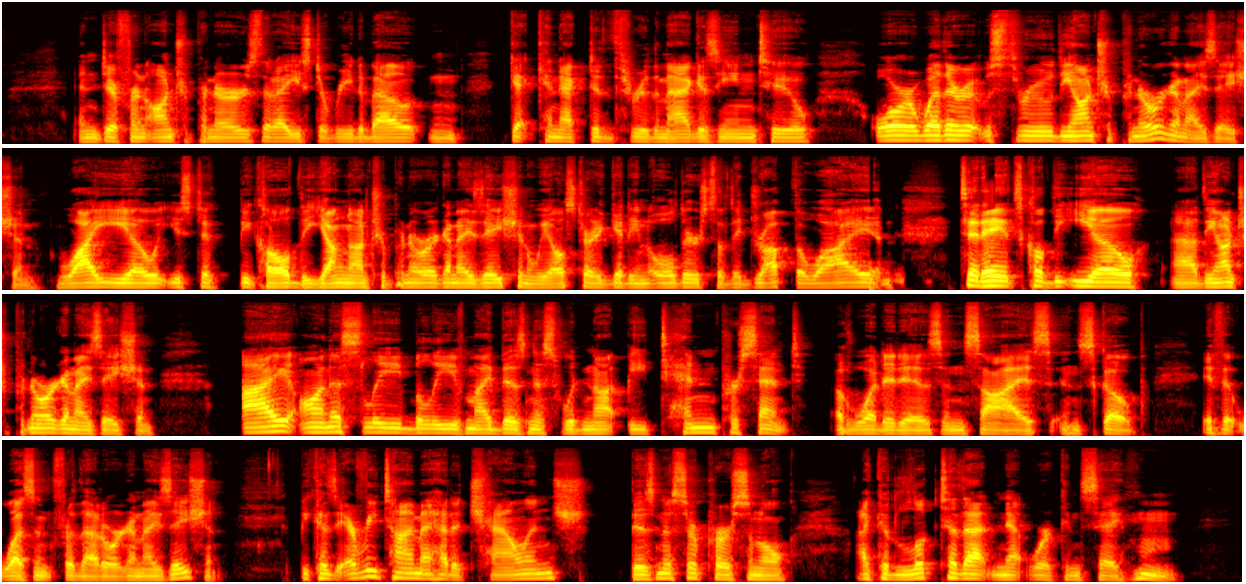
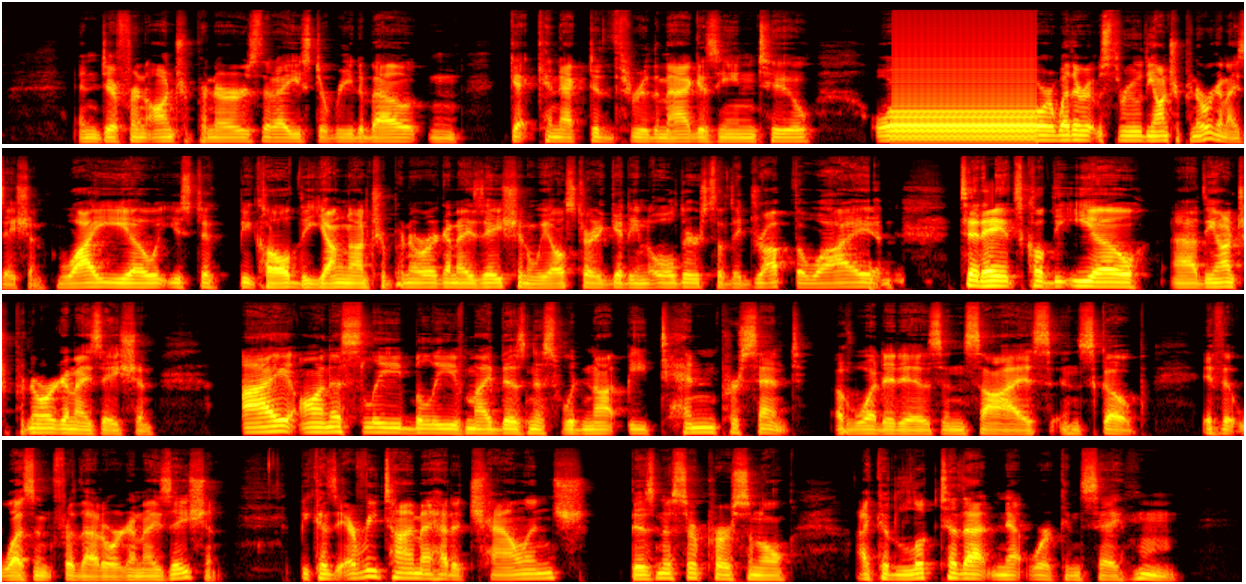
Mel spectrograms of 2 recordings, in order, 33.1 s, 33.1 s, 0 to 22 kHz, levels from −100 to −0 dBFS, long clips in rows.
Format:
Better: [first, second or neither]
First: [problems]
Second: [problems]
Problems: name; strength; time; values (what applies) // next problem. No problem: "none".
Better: first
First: none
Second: audio freezing; at 6 s for 1 s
